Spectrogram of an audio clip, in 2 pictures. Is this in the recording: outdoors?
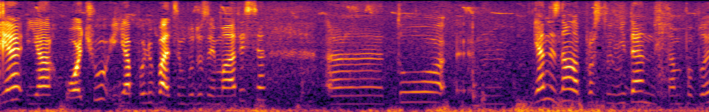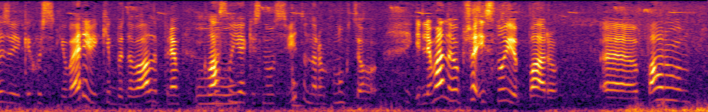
yes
